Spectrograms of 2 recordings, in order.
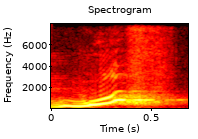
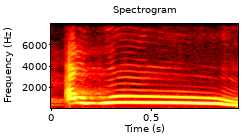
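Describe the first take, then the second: First: Wolf voice. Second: High, loud wolf howl. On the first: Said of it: "Ragnaros has just said". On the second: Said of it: "John Burkett". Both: Pretend.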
